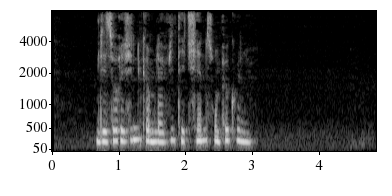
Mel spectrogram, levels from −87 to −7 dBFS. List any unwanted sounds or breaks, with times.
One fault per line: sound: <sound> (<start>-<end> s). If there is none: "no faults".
no faults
